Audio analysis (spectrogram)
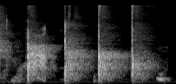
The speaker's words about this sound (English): So please, please clap it up for Monica McNutt. Let's go. Let's go. Let's go.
